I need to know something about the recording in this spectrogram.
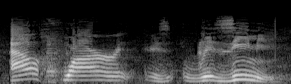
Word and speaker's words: al-Khwarizmi: Al-Khwarizmi, which sounds like algorithm.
